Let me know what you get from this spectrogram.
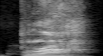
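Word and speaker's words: braai: chops when I make a traditional South African bra we have to say bra in croydon a BBQ cars not pronounced so we will be barbecuing in UK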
